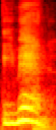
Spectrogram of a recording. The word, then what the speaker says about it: Eman: beach or something and my mom's like a man because that's how they say my name oh really yes she's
